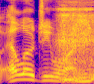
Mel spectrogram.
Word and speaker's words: logy: No, L-O-G-Y, logy.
